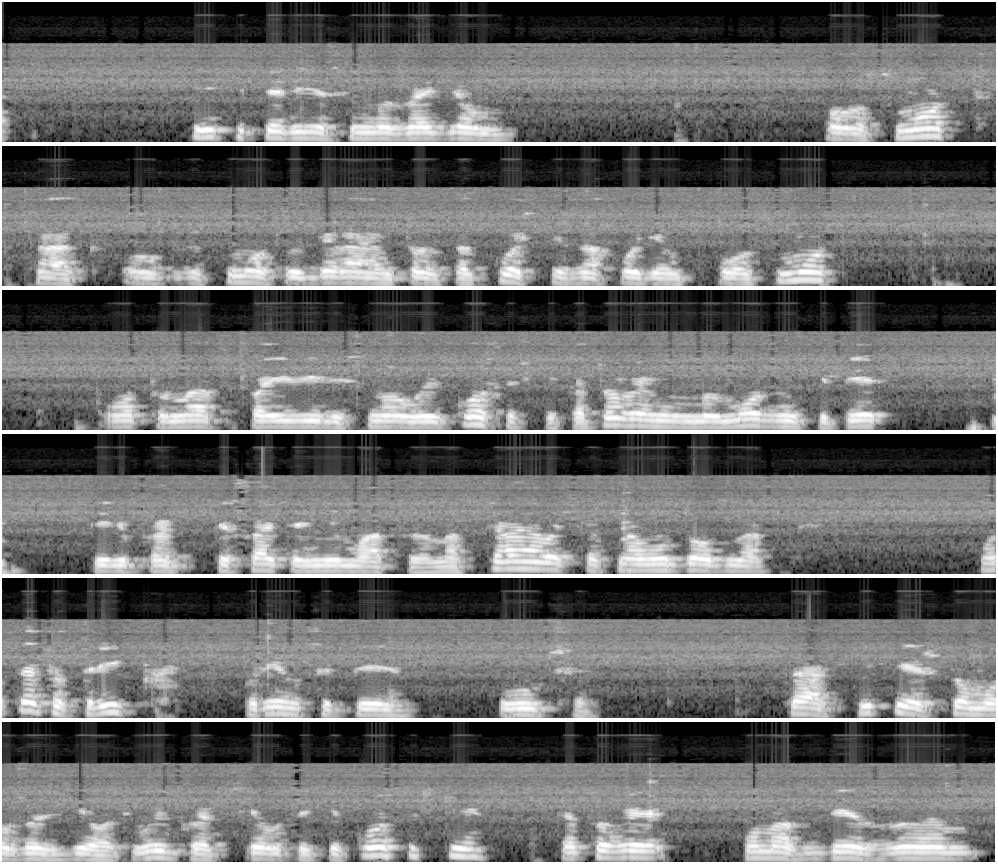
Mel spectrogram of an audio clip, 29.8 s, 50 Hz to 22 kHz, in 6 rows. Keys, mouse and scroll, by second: 1.6-3.7 drag, 5.1-6.0 drag, 6.6 click, 7.9-8.7 drag, 9.3 shift+middle click, 9.8-10.2 middle drag, 10.6-11.2 shift+middle drag, 11.8 click, 14.0 drag, 15.0 r, 18.1 click, 19.0-20.5 middle drag, 20.8-21.3 shift+middle drag, 21.5 middle click, 22.6-23.7 middle drag, 25.8-26.3 shift+drag, 27.6-28.2 shift+drag, 29.3 middle click.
